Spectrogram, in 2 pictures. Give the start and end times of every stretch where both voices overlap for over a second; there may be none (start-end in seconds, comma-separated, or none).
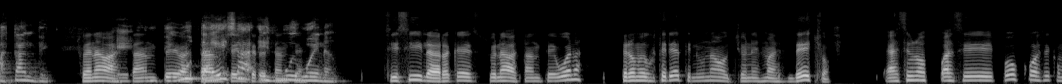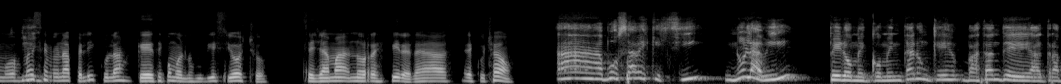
1.1-3.1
